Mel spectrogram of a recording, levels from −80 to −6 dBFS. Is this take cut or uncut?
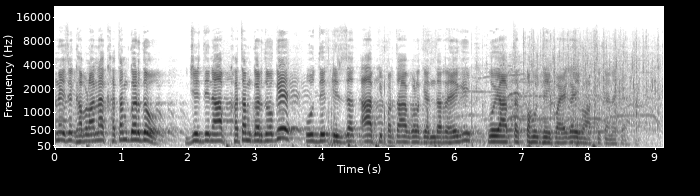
uncut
